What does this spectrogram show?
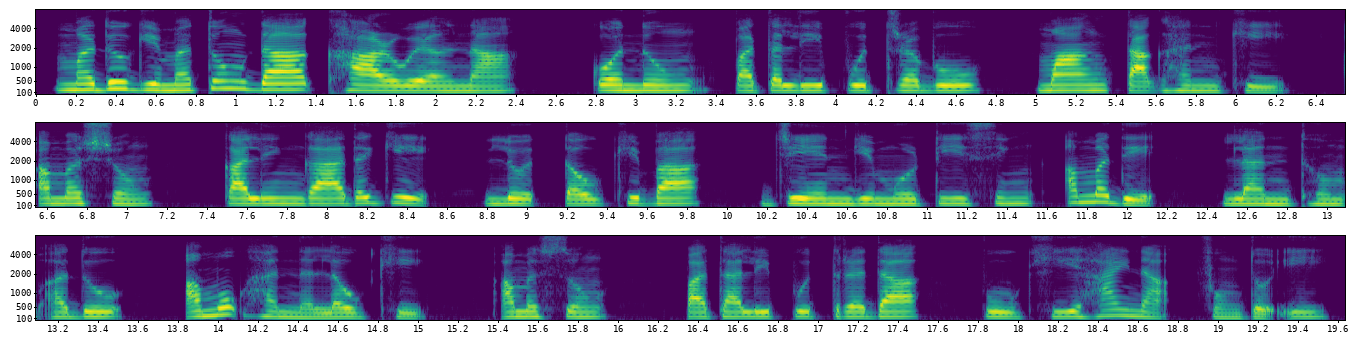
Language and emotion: Manipuri, neutral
